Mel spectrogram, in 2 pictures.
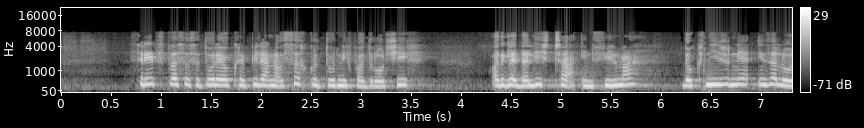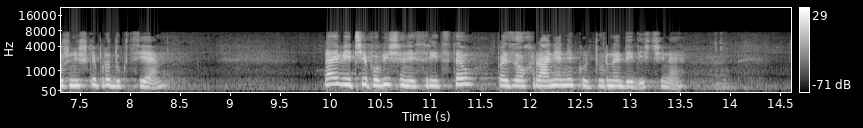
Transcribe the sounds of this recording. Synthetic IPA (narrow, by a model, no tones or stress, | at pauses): sɾeːt̪st̪vʋasɔsɛt̪oːɾɛjɔkɾɛpiːlanawsəxkult̪uːɾnixpɔd̪ɾoːt͡ʃjix | ɔd̪ɡlɛd̪aliːʃt͡ʃaʔinfilma | d̪ɔkniːʒnjɛʔinzaloːʒniʃkɛpɾɔd̪ukt̪sijɛ | najʋeːt͡ʃjɛpɔʋiʃanjɛsɾeːt̪st̪ɛwpajɛzaɔxɾaːnjanjɛkult̪uːɾnɛd̪eːd̪iʃt͡ʃinɛ̰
